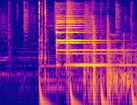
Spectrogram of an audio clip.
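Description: A bright bell-like chime sound effect rings about a second in and holds, over electronic music whose deep kick-drum beat starts just before it.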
